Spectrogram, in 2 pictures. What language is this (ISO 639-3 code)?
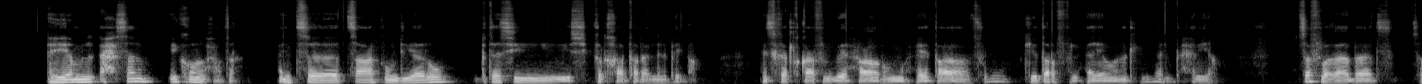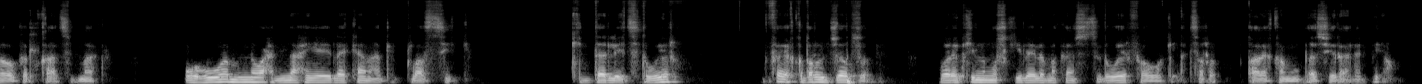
jrb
